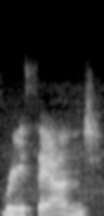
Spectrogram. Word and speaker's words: Rhysand: Wait, how do you pronounce it? Because I call it Rhysand in my head. I thought it was Rhys. Rhysand. Rhysand, yeah. And Rhys for short.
